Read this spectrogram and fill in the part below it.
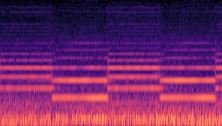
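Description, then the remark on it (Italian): Sirens of carabinieri police cars speeding past at full speed blare in a two-tone pattern, alternating high and low notes about every three-quarters of a second, over a steady low rumble of road traffic. “Le auto dei carabinieri sfrecciavano in direzione opposta alla nostra a tutta velocità.”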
